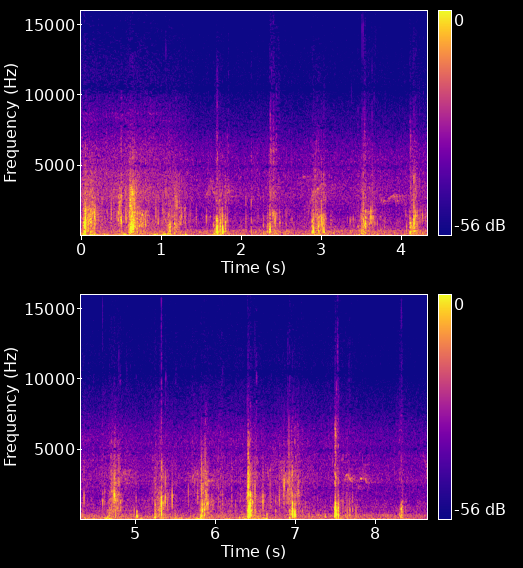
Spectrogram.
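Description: Steady footsteps walk at an even pace back into the woods from a trail, roughly fifteen crunching steps over leaf litter and brush, with no voices and a soft outdoor hiss underneath.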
